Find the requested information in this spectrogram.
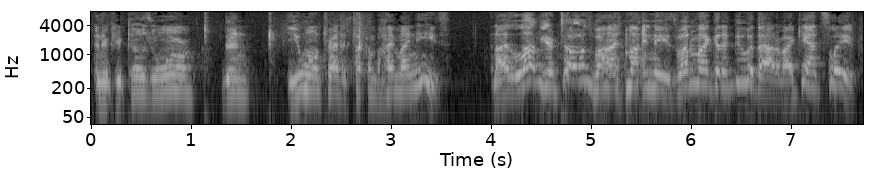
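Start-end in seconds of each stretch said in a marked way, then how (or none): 2.1-7.7 higher, mock-plaintive whine; playful teasing. [name] teasing his wife about her cold toes, mock-plaintive. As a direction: tease her with a mock lament.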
